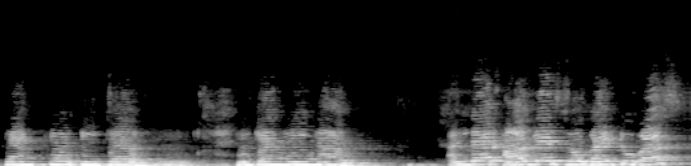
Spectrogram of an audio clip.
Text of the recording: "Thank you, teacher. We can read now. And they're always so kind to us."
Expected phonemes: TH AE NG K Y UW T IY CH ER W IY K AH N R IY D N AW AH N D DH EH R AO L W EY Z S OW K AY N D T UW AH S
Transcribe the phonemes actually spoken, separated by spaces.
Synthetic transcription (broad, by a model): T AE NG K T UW T IY CH ER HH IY K AH N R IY N AW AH L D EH R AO L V EY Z S OW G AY D T UW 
